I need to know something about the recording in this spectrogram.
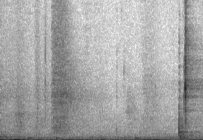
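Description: Quiet room tone with a low steady hum, a faint rustle about half a second in, and one short sharp click near the end.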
